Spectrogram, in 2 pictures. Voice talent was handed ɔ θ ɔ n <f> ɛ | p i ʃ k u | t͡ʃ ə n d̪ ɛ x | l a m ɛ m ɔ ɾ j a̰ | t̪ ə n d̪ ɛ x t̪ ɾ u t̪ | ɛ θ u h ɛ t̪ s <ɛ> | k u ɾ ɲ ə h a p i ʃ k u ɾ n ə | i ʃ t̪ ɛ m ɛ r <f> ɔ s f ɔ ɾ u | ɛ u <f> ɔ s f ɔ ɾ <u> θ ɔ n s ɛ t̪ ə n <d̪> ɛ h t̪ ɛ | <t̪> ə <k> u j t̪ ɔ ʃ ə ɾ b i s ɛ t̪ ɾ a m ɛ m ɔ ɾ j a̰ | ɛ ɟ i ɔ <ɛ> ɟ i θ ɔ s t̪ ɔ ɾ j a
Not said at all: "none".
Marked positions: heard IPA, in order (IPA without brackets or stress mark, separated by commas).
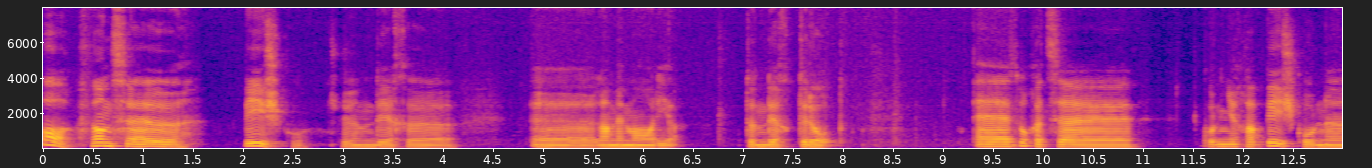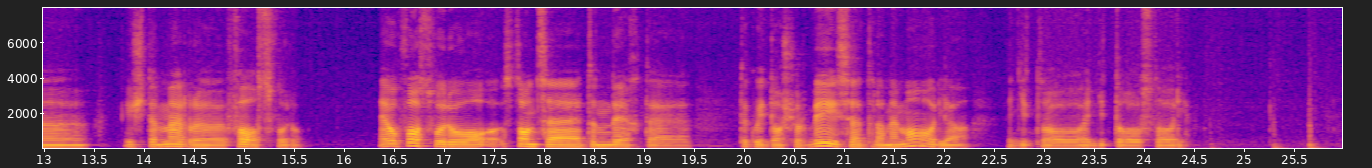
s, ɛ, f, f, u, d̪, t̪, k, ɛ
